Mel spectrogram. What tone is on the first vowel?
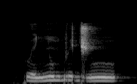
low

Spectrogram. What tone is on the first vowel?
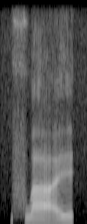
low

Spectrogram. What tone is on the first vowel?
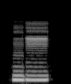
high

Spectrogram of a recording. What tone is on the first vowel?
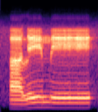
low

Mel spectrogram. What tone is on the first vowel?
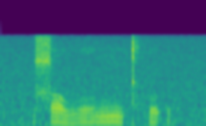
falling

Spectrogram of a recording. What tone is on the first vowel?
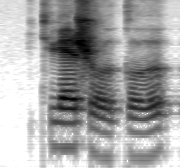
high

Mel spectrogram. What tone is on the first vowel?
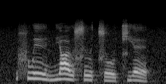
falling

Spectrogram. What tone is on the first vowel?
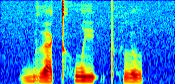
low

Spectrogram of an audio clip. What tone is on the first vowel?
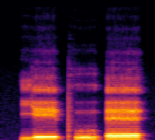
low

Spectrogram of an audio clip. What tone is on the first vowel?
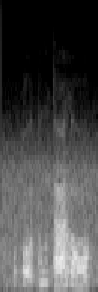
falling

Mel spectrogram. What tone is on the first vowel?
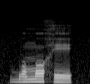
low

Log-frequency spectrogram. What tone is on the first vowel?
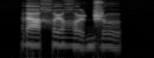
falling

